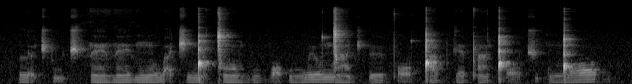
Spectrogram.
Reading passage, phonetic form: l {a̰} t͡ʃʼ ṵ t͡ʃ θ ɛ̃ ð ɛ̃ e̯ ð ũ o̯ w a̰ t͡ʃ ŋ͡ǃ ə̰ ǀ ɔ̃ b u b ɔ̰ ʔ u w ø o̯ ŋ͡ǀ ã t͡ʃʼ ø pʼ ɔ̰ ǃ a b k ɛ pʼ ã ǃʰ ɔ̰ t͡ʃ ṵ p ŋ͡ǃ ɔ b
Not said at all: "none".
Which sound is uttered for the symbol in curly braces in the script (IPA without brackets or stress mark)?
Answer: ə̰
